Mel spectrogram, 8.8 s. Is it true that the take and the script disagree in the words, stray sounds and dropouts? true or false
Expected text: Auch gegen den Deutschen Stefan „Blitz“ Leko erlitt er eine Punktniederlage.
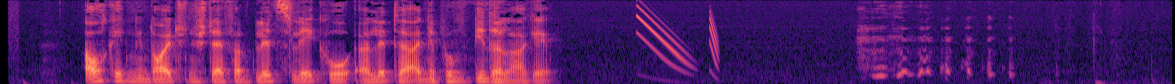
true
